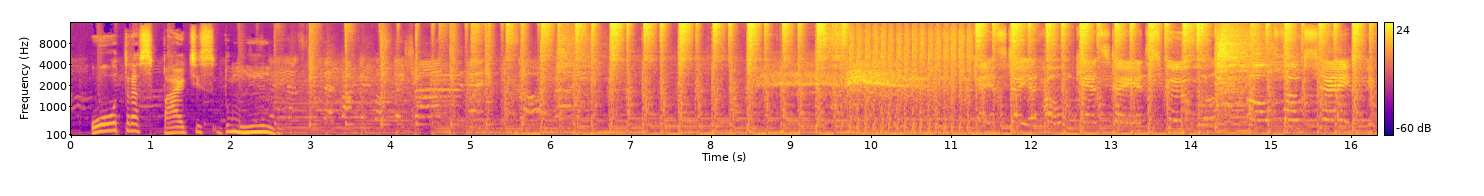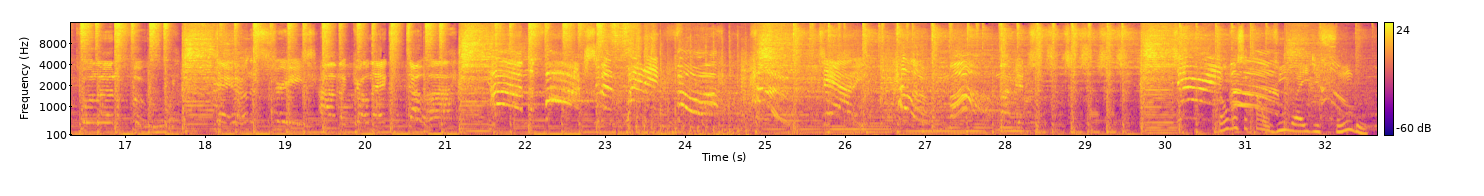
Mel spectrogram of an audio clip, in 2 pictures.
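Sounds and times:
1970s rock song with bass, drums, high-pitched vocals and guitar: 0.0s - 32.6s
speech: 0.2s - 2.9s, 31.9s - 32.6s.

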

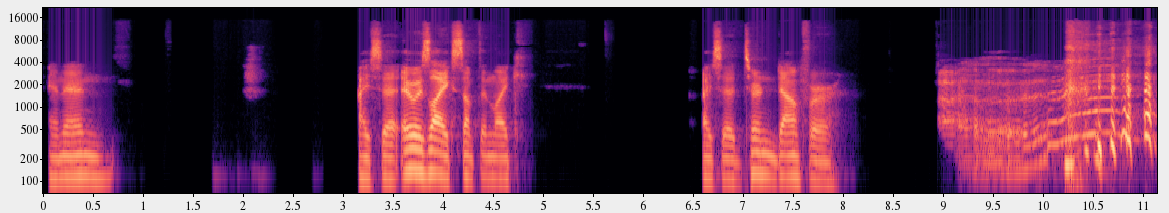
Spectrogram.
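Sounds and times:
speech: 0.1s - 0.8s, 3.2s - 4.9s, 6.6s - 8.0s, 9.2s - 9.9s
low drawn-out vocal grunt with sputtering pulses: 9.0s - 10.8s
laughter: 10.1s - 11.1s.

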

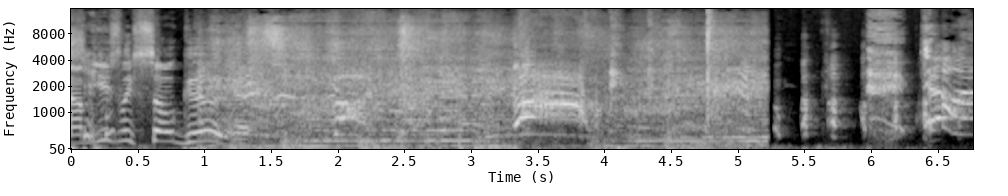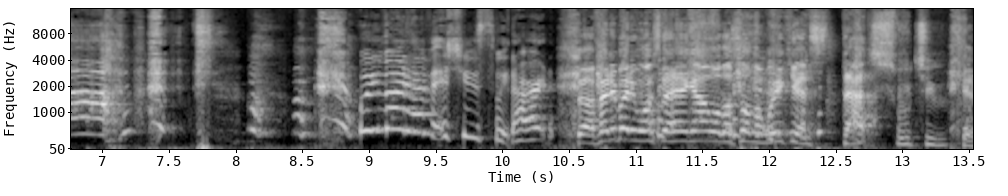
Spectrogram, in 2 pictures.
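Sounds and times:
speech: 0.0s - 4.4s, 9.6s - 13.5s
person screaming in a roaring monster-like growl: 3.3s - 4.0s
laughter: 5.3s - 9.0s, 10.7s - 12.6s.

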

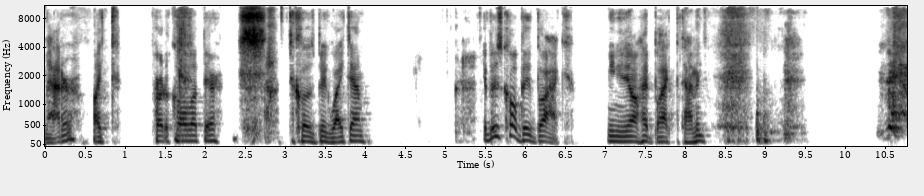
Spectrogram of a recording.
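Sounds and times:
speech: 0.0s - 4.1s, 5.1s - 9.4s
forceful breathy sneezes: 1.6s - 3.0s.

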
